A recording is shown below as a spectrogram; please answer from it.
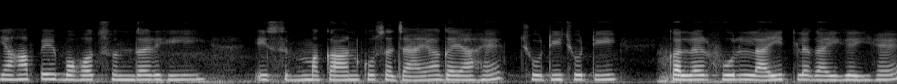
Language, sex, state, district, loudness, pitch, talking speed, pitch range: Hindi, female, Uttarakhand, Tehri Garhwal, -19 LUFS, 215 Hz, 115 wpm, 205-220 Hz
